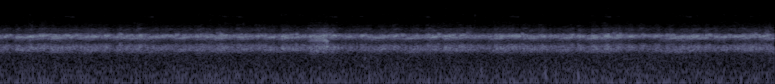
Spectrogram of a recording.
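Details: Chorus of many frogs at a pasture pond, a constant overlapping buzz of trilling croaks that never breaks, with one brief louder note near the middle, captured on a Zoom recorder.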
